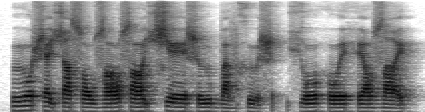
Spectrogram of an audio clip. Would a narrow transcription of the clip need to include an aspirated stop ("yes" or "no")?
no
